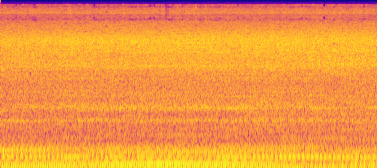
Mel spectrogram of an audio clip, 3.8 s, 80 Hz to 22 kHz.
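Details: 2002 Aprilia RSV V-twin barn find after fuel system rebuild, larger battery fitted: deep even beat holds steady with no misfires, stumbles or ticking; running cleanly and healthy.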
